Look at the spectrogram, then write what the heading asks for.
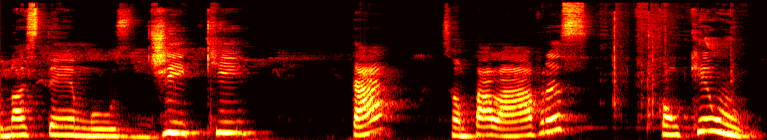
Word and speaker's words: dique: QU não é pronunciado. Nós temos dique, tá?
